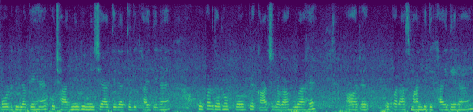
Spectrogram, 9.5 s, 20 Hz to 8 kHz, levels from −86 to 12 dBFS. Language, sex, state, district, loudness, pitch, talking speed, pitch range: Hindi, female, Bihar, Vaishali, -14 LUFS, 195 Hz, 185 wpm, 190-205 Hz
